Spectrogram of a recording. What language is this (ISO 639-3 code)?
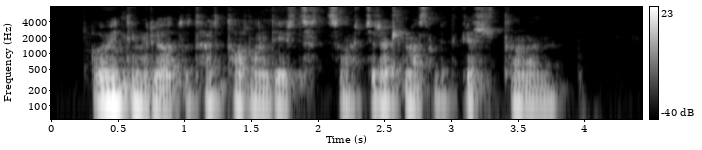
mon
